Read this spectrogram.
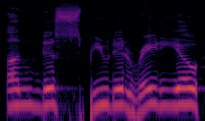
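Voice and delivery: booming ringmaster intro. Acted. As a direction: announce it like a circus ringmaster. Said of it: "such the, like, nineties late night guy".

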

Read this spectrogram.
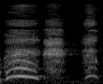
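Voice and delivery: a high startled gasp; sharp gasp. Retold or imitated. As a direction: gasp as it suddenly hits you. Sudden realisation at table.

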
